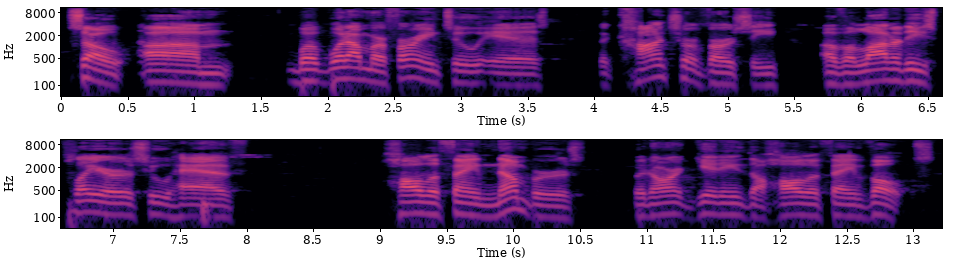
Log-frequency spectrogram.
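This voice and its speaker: A man's voice: fairly low pitch, slow, no echo. A middle-aged man with a Midwestern American accent, co-hosting a live sports talk show in a bar, joking and rambling with lots of fillers. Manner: jokey, rambling, with many fillers. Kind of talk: casual live sports chat. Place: bar patio.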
